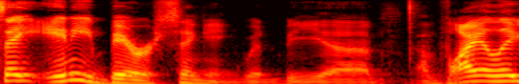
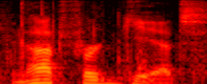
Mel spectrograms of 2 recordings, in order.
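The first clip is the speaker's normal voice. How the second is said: cannot forget said softer and lower; a quiet, lower echo; hushed repeat; 8 semitones lower, 12 dB quieter than usual. Acted. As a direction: drop the voice for suspense.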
